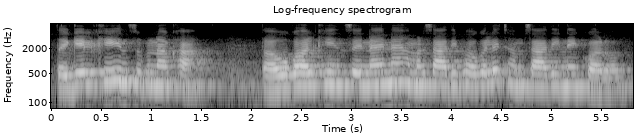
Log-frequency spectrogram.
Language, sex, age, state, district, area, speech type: Maithili, female, 45-60, Bihar, Madhubani, rural, spontaneous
